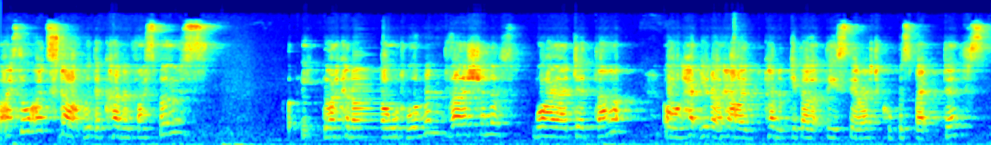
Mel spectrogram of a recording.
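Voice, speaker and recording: Speaking in a London accent, a woman talks at a fairly quick pace with a high pitch and very wide pitch swings. Audible room echo and noticeable background noise surround her voice. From southeast London, England. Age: 60s. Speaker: accounting professor. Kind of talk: interview. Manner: hesitant, many fillers.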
